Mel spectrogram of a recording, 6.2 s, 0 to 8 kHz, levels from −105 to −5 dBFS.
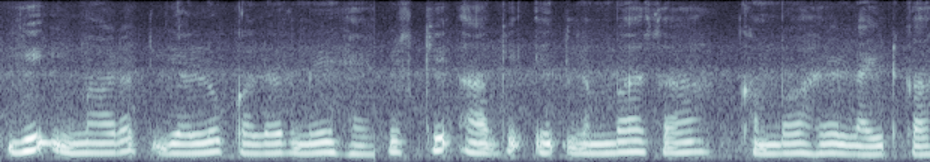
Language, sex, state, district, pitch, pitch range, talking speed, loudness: Hindi, female, Uttar Pradesh, Varanasi, 175 Hz, 170-190 Hz, 145 wpm, -18 LUFS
